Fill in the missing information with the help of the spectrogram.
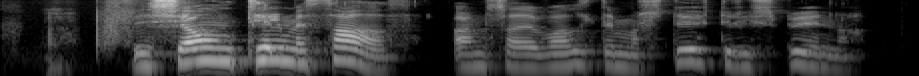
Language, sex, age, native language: Icelandic, male, 11, Icelandic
